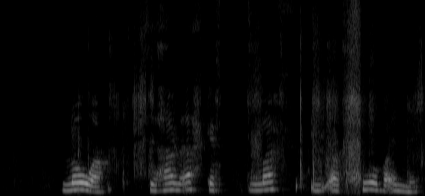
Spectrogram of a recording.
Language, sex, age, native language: Icelandic, female, 14, Icelandic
